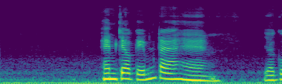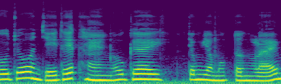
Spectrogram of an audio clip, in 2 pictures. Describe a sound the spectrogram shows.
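A woman speaks with animation close to the microphone.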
